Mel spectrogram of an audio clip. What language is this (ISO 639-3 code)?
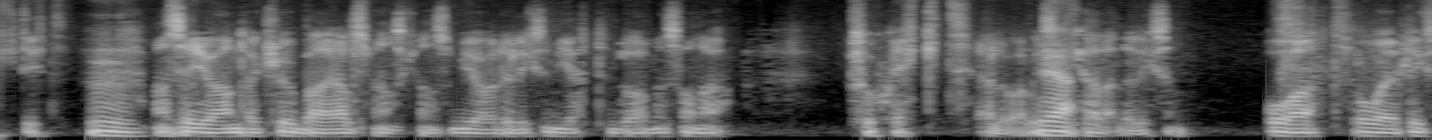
swe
